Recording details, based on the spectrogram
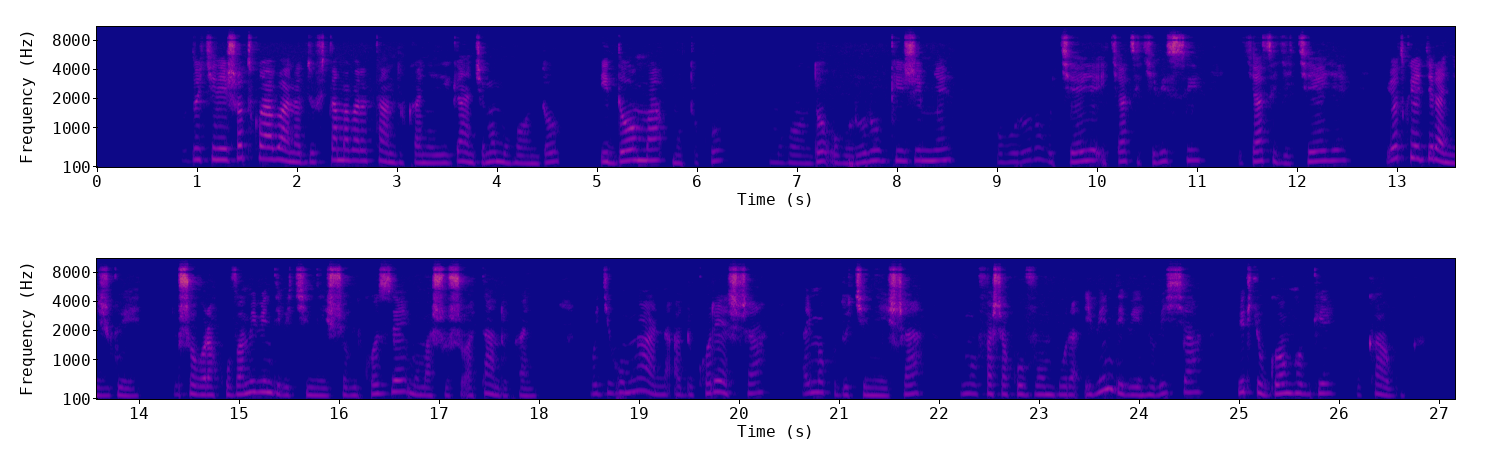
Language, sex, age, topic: Kinyarwanda, female, 25-35, education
